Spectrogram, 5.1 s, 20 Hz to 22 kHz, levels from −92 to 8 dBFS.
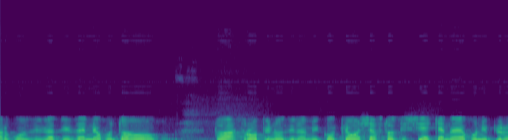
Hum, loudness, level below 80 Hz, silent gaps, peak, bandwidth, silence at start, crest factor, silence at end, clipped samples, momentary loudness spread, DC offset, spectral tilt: none; -25 LUFS; -62 dBFS; none; -8 dBFS; 4 kHz; 0 s; 18 dB; 0 s; under 0.1%; 6 LU; under 0.1%; -8.5 dB/octave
